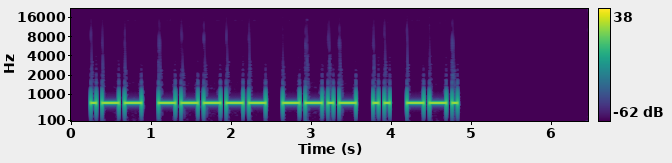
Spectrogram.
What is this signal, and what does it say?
Morse code, heard as a keyed tone, about 17 wpm, 700 Hz. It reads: W0QIG
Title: USA Callsign DE Callsign - 5 Characters - 17wpm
